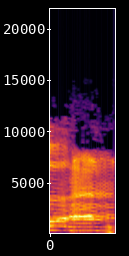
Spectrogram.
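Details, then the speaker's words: Hungry newborn daughter (older sibling is a toddler) crying just before a feed, said to be very hungry: sustained, strained high-pitched wail without pauses; infant hunger cry. "I need to feed her before she was sick crap let me just put you guys said yeah she's very very hungry"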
